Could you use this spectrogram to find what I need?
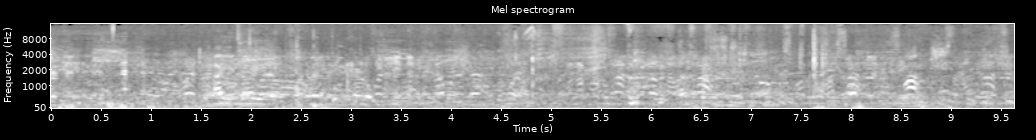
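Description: Rugby players shout to each other across an open field.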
